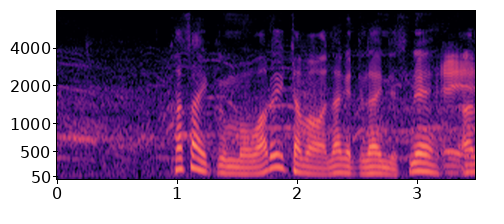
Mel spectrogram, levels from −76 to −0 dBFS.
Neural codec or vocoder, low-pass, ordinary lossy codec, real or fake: none; none; none; real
